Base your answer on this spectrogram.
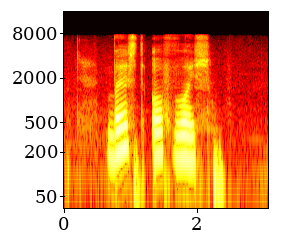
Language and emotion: Russian, neutral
